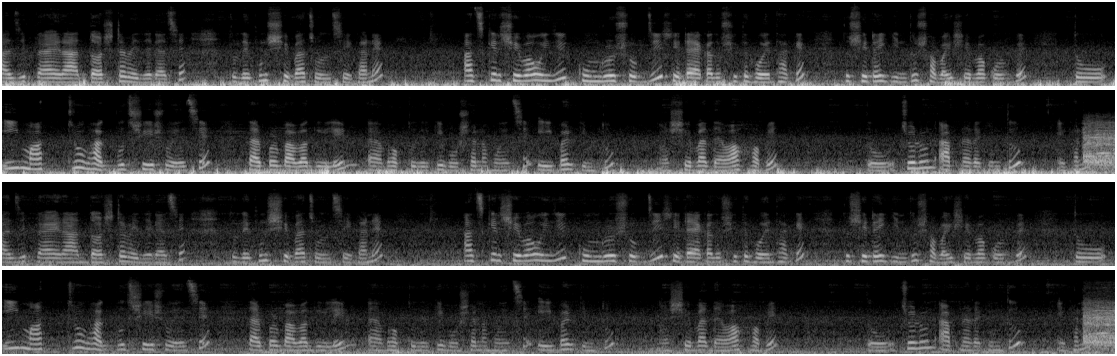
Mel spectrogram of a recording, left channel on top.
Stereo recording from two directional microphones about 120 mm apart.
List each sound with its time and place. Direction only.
0.0 s a woman's voice: 25° left (ahead or behind)
20.1 s a woman's voice: 20° left (ahead or behind)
